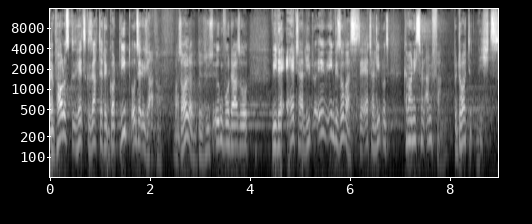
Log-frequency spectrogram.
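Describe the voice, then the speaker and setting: With ordinary pitch variation and a fairly high pitch, a man talks at a fairly quick pace amid noticeable background noise. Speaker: preacher. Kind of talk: sermon. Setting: church. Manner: earnest, driven, urgent; conversational, explanatory, lightly humorous.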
